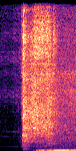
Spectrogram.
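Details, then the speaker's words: Nissan March Superturbo (twin-charged), after fitting new JDM parts, on jack stands: engine catches and revs into a deep, smooth, throaty, guttural drone, even note, no rattles; much better than before; healthy exhaust. "Oh, it's got a note. So much better. Sounds mad. It's deep. It's deep. It's guttural. Yep. It's throaty."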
